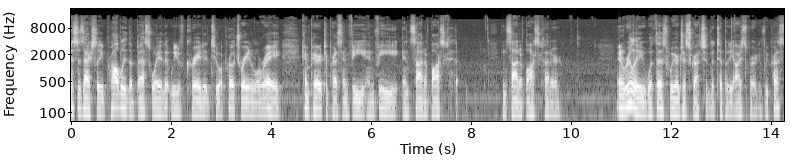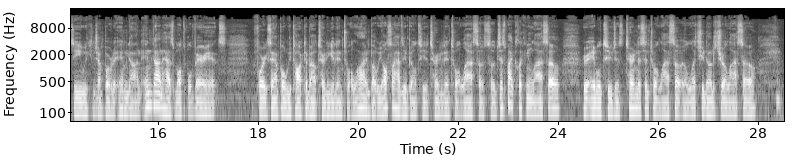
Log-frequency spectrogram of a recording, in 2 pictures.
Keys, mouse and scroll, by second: 0.1-5.7 drag, 13.4 d, 14.5 click, 18.5 click.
